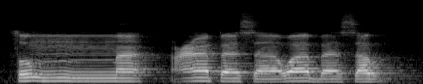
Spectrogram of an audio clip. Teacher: mim tasdid hukumnya dibaca gunnah berdengung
